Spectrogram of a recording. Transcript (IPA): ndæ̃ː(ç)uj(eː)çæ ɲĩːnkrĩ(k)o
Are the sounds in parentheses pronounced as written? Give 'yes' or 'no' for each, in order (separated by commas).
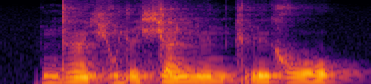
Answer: yes, no, no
